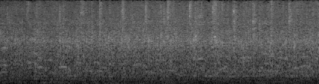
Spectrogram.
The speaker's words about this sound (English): Gets a big round of applause there.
